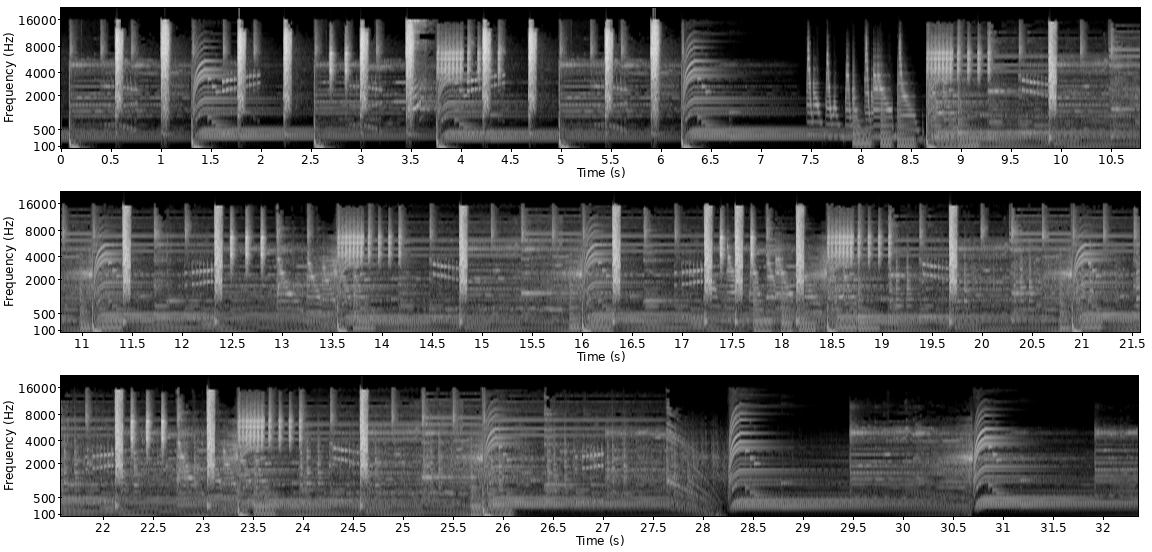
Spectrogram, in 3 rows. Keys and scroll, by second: 9.3 ctrl+z, 15.0 ctrl+z.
